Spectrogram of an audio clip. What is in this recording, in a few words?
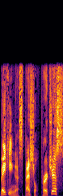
Gnome Male Standard NPC Vendor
